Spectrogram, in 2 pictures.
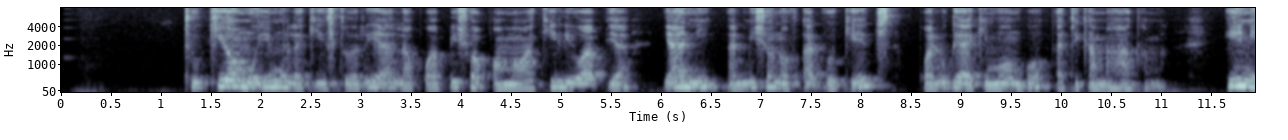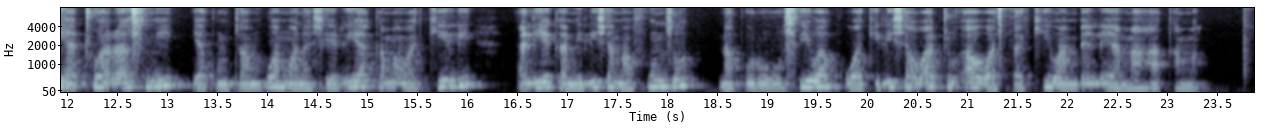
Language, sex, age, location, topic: Swahili, female, 25-35, Kisumu, government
